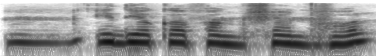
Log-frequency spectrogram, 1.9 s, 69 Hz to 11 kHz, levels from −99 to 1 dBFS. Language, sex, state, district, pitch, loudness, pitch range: Telugu, female, Andhra Pradesh, Visakhapatnam, 240 Hz, -19 LUFS, 225-245 Hz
